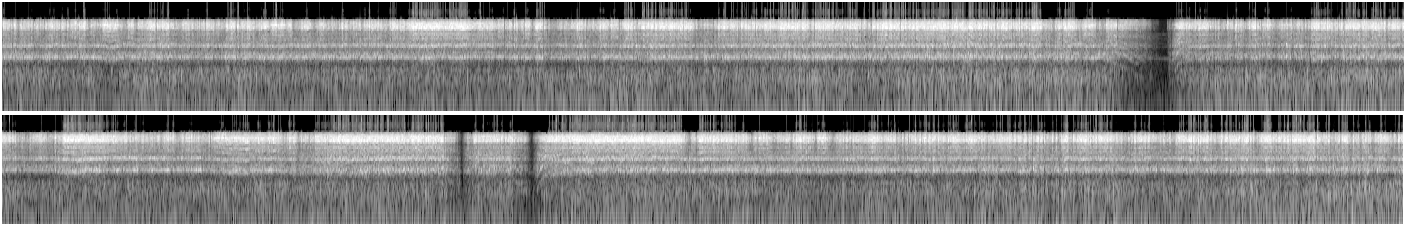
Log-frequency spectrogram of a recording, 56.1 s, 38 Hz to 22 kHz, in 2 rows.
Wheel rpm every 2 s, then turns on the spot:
230, 230, 230, 230, 230, 230, 230, 230, 230, 230, 230, 80, 220, 230, 230, 230, 220, 200, 150, 120, 210, 230, 230, 230, 230, 230, 230, 230.
none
